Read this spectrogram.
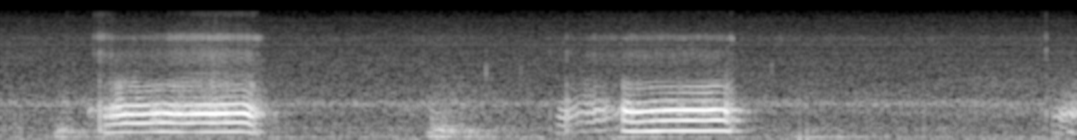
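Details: Perdita the cat snores in a quiet room, with two long tonal snores that carry clear stacked harmonics, softer short breaths between them, and a rhythm close to a sleeping cat's breathing.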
